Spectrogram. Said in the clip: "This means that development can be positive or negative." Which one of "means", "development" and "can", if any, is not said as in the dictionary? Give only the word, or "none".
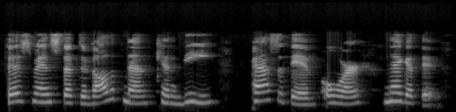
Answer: means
